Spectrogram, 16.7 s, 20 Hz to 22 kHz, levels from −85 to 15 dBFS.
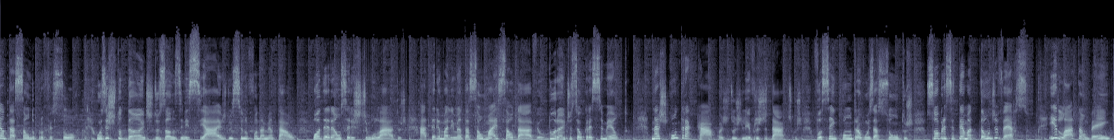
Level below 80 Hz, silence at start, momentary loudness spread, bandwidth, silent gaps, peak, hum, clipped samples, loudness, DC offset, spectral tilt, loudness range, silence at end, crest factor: -38 dBFS; 0 s; 6 LU; 17.5 kHz; none; 0 dBFS; none; under 0.1%; -16 LUFS; under 0.1%; -4 dB/octave; 1 LU; 0 s; 16 dB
